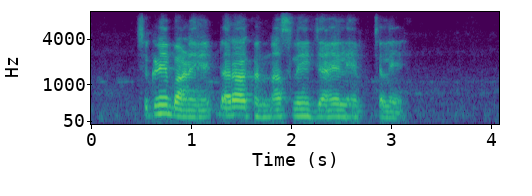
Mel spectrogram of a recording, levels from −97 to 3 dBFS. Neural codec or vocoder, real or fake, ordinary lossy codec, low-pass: vocoder, 44.1 kHz, 128 mel bands, Pupu-Vocoder; fake; Opus, 16 kbps; 7.2 kHz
